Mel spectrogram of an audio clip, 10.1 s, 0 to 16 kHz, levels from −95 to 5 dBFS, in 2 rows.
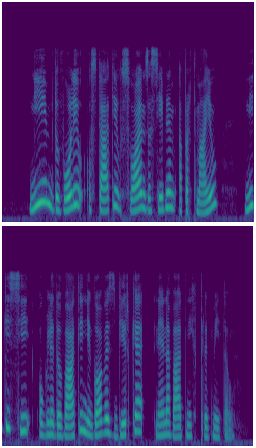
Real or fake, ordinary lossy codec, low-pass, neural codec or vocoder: fake; none; 7.2 kHz; codec, 16 kHz, 4 kbps, FunCodec, trained on LibriTTS, 50 frames a second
